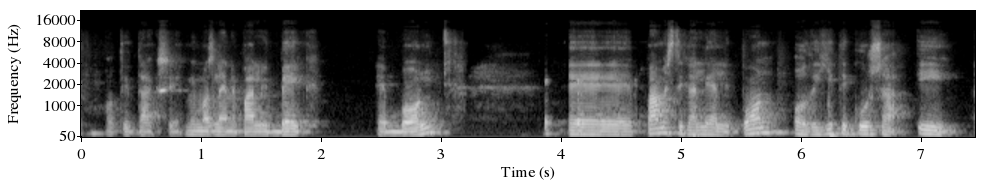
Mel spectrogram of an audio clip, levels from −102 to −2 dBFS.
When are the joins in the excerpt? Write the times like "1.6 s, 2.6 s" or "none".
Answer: none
